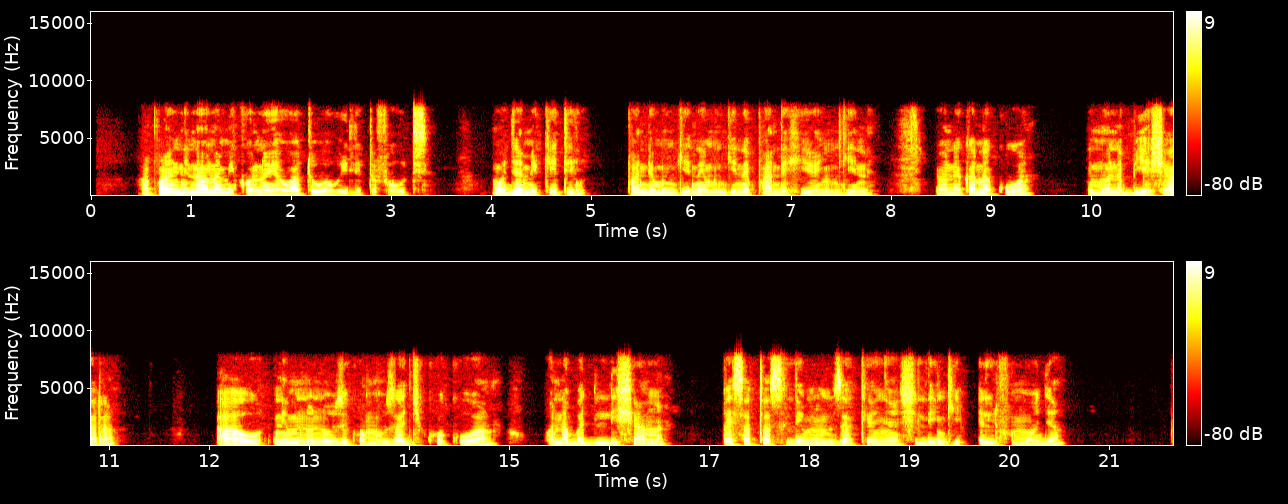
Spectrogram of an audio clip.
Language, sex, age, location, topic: Swahili, male, 18-24, Nakuru, finance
